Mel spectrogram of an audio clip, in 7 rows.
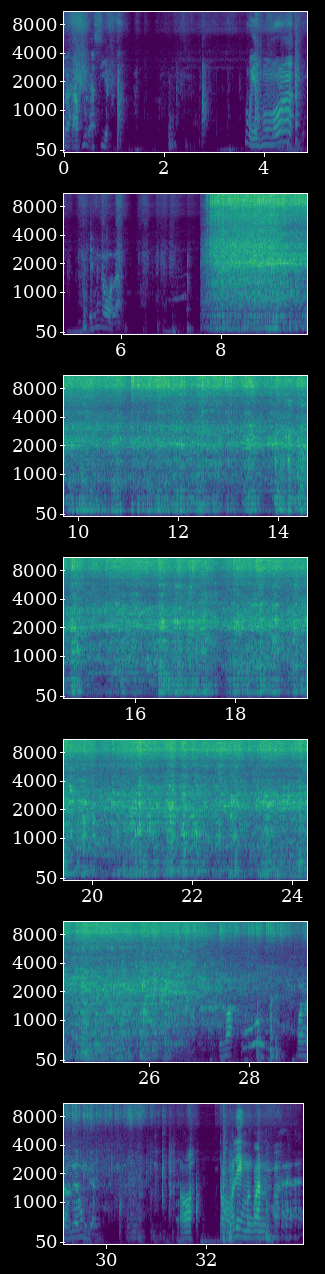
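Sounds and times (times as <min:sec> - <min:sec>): electric jigsaw sawing board: 0:07.6 - 0:31.4.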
